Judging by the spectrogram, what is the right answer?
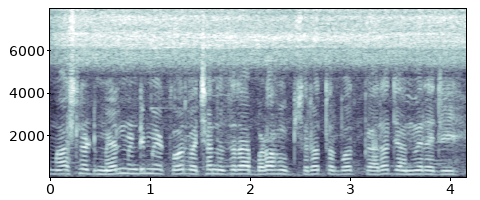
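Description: A dry, echo-free sound with noticeable background noise. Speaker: channel host filming at a livestock market. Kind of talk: commentary with short interviews. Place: market. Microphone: phone near.

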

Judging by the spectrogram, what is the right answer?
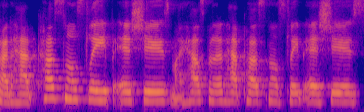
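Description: A woman with an English accent speaks fairly quickly in a bright, sharp tone with fairly even intonation. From England. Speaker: attorney and yoga instructor moderating a discussion; attorney, yoga instructor moderating a discussion. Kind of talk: interview moderation. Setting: video call. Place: home room. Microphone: video call.

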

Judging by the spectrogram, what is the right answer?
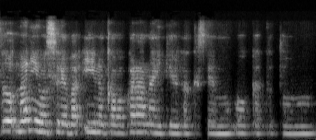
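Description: The woman's intonation stays fairly even. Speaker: student moderator. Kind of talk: webinar moderation. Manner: formal. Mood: polite, formal. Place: office. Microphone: studio mic.

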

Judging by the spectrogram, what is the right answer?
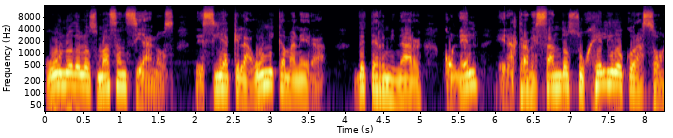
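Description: A man speaks at a fairly slow pace in a dramatic tone, his medium-pitched voice swinging very widely in pitch, with a dry, close sound and no echo. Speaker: horror story narrator, channel host. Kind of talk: scripted horror story narration, first-person as a character. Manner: suspenseful, dramatic, measured storytelling pace.

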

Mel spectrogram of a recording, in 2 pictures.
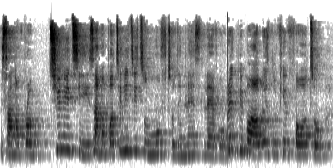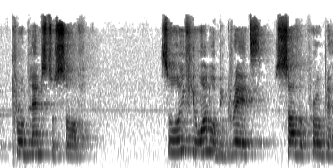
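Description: A woman's high, animated voice at a fairly quick pace, with audible room echo. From Nigeria. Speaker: motivational video blogger; vlogger. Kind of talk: motivational monologue. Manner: animated, repetitive. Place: home room.

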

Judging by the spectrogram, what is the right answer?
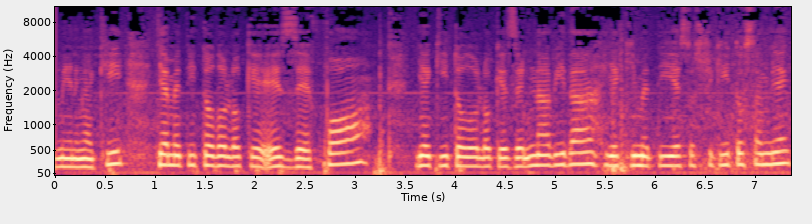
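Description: A woman's fairly even intonation comes through noticeable background noise. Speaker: vlogger. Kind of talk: casual vlog. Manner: halting, many fillers.

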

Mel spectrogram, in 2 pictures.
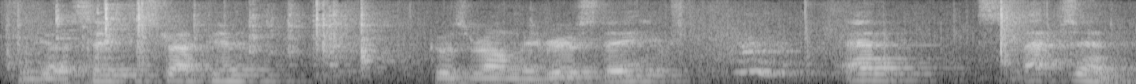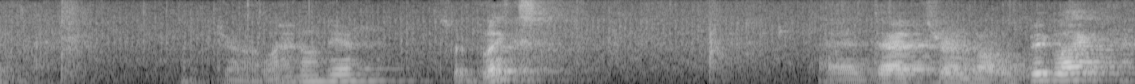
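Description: The speech has long, frequent pauses. Noticeable background noise can be heard. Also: man, moderate pace, big swings in loudness. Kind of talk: casual vlog chat. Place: garage. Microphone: helmet.

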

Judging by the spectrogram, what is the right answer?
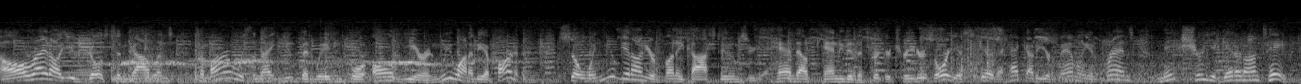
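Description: Clear music plays in the background as a man speaks at a very fast pace, the sound dry with no echo. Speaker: TV show announcer. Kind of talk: promotional announcement. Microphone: old recording.

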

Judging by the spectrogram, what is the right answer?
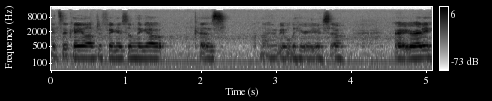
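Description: A woman with a fairly low pitch talks at a very fast pace in a monotone, flat intonation, broken by long, frequent pauses, over light background noise. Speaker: vlogger. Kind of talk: casual game play with friends. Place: home room. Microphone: webcam.

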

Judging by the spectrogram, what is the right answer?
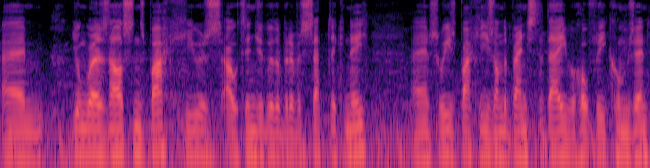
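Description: Over noticeable background noise, a man talks very fast in a fairly low pitch with monotone, flat intonation, and the sound is dry with no echo. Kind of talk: interview answer. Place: stadium.

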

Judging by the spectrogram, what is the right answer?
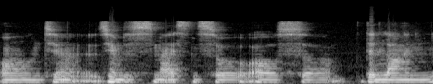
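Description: A man's fairly low voice with fairly even intonation. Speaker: storyteller. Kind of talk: casual storytelling to camera. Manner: hesitant, many fillers. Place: home room. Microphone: webcam.

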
